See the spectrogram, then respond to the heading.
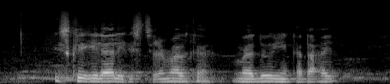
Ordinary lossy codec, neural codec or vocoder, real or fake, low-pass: AAC, 32 kbps; codec, 44.1 kHz, 7.8 kbps, DAC; fake; 19.8 kHz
